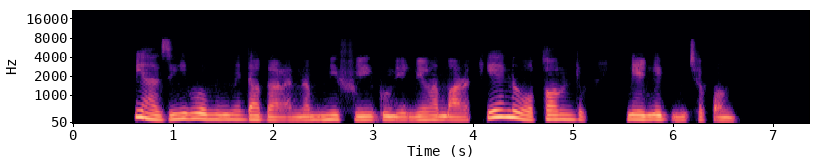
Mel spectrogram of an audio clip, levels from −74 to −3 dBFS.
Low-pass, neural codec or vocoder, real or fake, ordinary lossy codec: none; codec, 16 kHz, 0.5 kbps, FreqCodec, larger model; fake; none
